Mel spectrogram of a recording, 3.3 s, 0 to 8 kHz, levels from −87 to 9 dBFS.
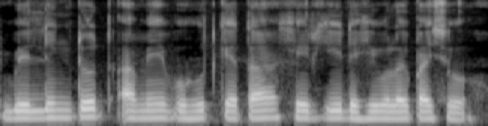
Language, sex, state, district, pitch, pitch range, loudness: Assamese, male, Assam, Kamrup Metropolitan, 130 Hz, 125-130 Hz, -16 LUFS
